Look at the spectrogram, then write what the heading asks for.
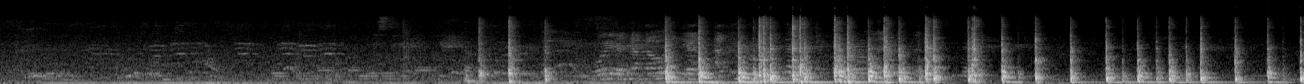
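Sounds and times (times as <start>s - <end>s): drum strikes: 4.7s - 5.6s, 6.6s - 13.0s.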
